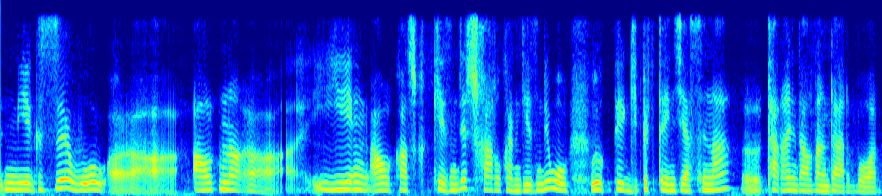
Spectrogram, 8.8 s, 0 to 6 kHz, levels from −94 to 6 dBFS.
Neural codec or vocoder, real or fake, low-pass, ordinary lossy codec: codec, 16 kHz in and 24 kHz out, 0.9 kbps, LongCat-Audio-Codec, fine tuned four codebook decoder; fake; 5.4 kHz; none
